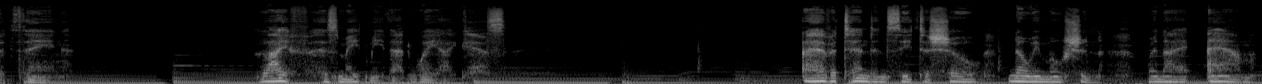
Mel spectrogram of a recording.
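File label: Struggling mother Emotions difficult decisions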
